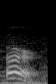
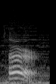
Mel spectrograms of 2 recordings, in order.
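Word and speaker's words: heir: spelled as h-e-i-r but here the h is silent we pronounce it as ur not her but er right h is silent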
